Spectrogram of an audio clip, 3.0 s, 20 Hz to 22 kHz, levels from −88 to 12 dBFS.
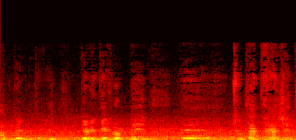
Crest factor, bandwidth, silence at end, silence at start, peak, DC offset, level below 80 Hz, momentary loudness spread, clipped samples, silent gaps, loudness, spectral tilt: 18 dB; 15.5 kHz; 0 s; 0 s; -8 dBFS; under 0.1%; -74 dBFS; 7 LU; under 0.1%; none; -26 LUFS; -6.5 dB/octave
